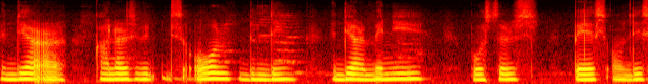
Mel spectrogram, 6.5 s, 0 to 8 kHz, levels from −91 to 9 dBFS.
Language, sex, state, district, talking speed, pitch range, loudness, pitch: English, female, Arunachal Pradesh, Papum Pare, 130 wpm, 180-195 Hz, -19 LUFS, 190 Hz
